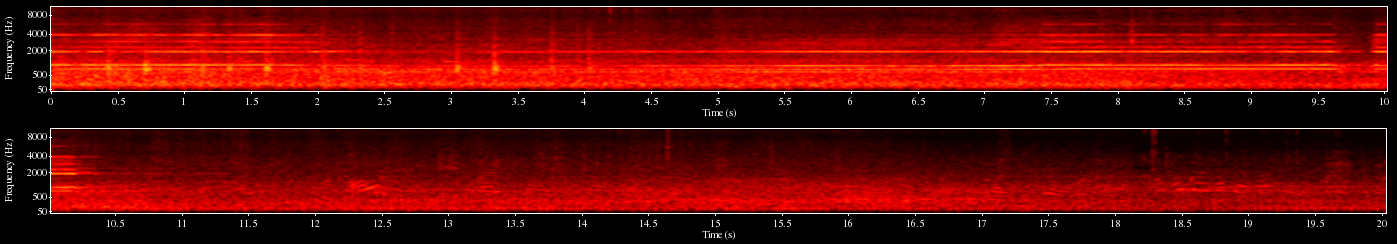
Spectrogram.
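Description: A steam locomotive chuffs as it pulls a train away.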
